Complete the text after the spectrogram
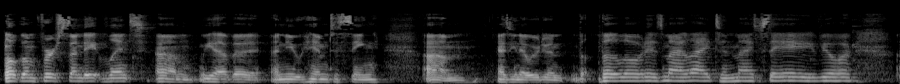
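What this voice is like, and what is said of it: Hoarse, fading voice. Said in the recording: “I'm losing my voice because that cough thing ... I'm just losing it.”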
